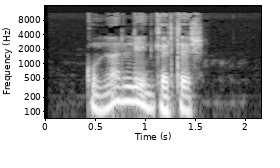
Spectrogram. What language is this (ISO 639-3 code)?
chm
